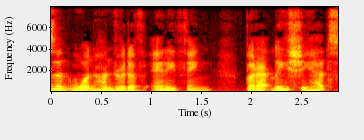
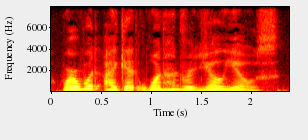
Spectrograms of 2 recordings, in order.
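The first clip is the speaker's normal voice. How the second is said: put-on high, scoffing girl voice; exasperated girl; 8 semitones higher, 4 dB louder than usual. A narrator's reading. Jessica to her brother Tom: high exasperated girl voice. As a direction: brush off a silly idea.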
